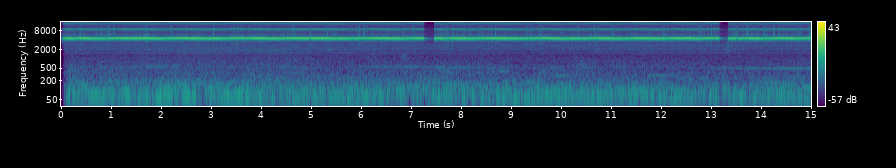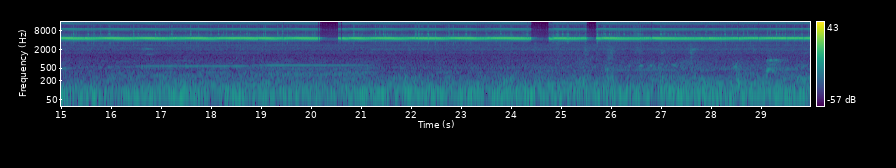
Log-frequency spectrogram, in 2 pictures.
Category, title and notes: Soundscapes > Nature
Crickets at Night - Loud and isolated from noise
Crickets on the stoop at night and not much extraneous noise. The rattling sound is part of the sound of cricket wings. Zoom F3 with a pair of Clippy omnidirectional mics.
atmosphere, white-noise, soundscape, field-recording, background, background-sound, ambiance, crickets, atmospheric, ambient, country, ambience, noise, atmos, general-noise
